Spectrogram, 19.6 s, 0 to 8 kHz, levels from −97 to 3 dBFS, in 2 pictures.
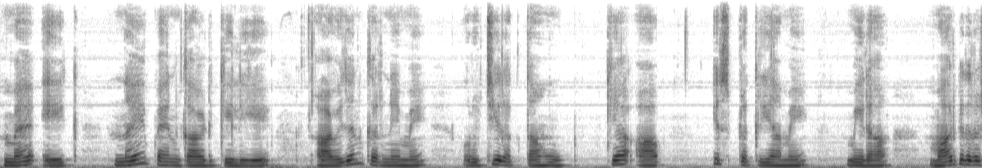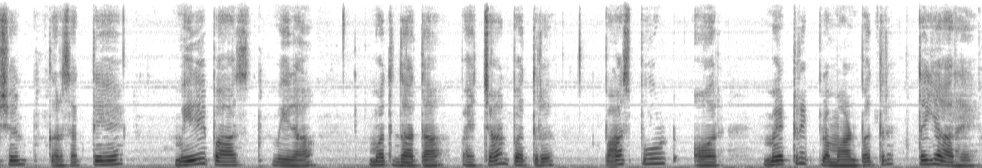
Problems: constant background noise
